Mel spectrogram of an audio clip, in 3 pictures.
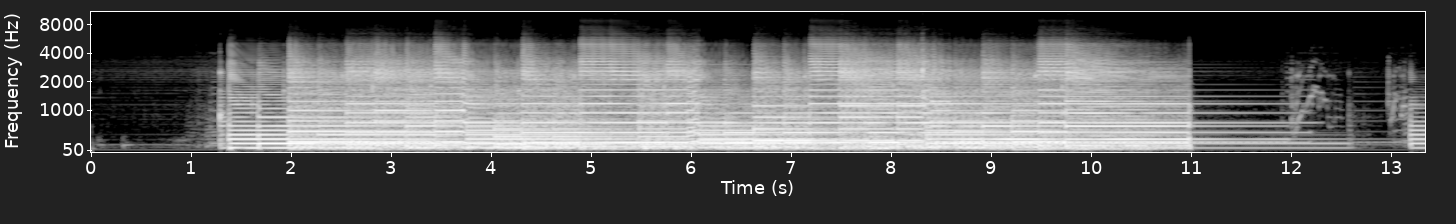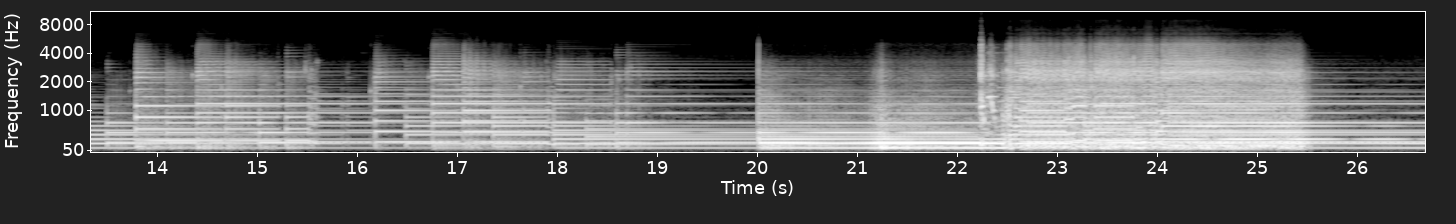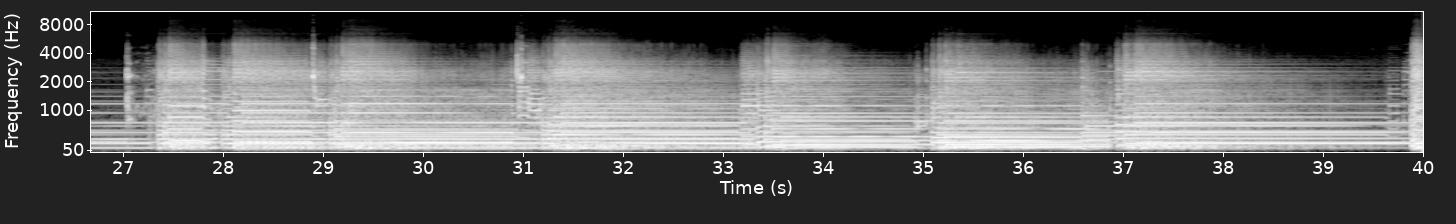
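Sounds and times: electric guitar chords ringing: 1.2s - 40.0s.

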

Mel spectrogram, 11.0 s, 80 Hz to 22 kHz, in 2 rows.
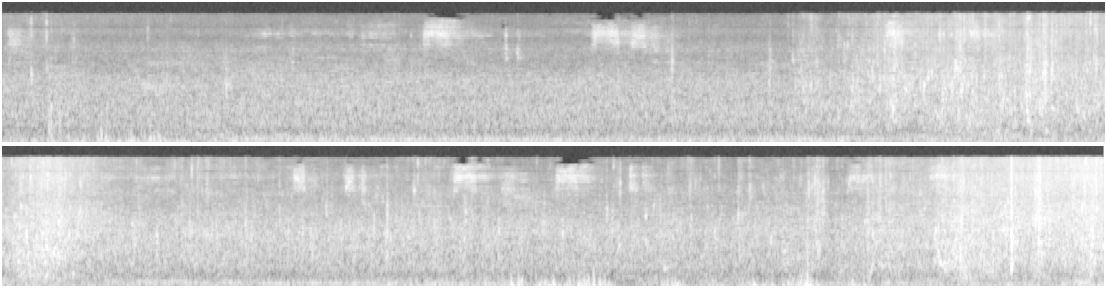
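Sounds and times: wind rumble on microphone: 0.0s - 2.8s, 3.9s - 11.0s
pool water sloshing and splashing: 3.7s - 11.0s.

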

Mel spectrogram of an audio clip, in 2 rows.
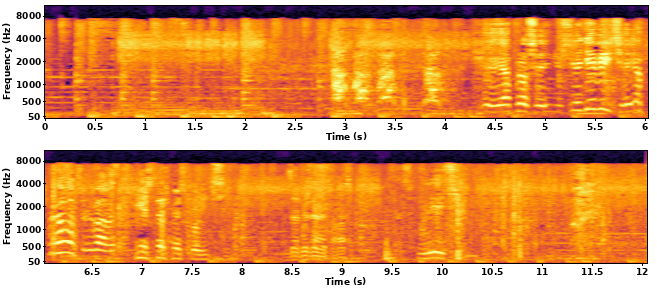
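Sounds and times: dog barking: 2.8s - 4.2s.

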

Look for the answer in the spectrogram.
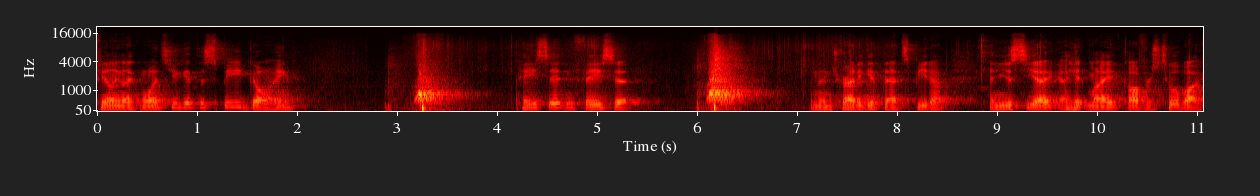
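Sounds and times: rubber band swishing: 2.9s - 4.2s, 6.0s - 7.3s.

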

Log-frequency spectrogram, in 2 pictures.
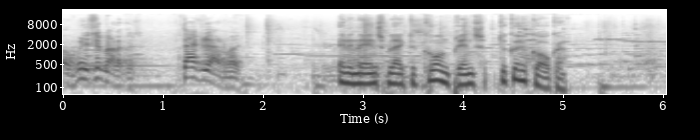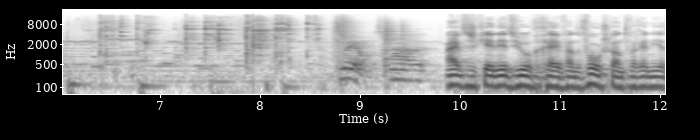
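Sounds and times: man speaking: 2.7s - 5.1s, 8.8s - 12.0s
glass bowl and utensils clinking: 2.9s - 9.5s.

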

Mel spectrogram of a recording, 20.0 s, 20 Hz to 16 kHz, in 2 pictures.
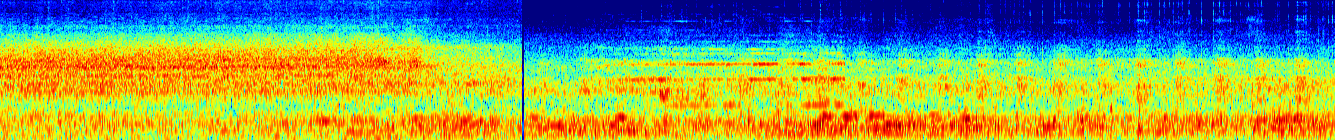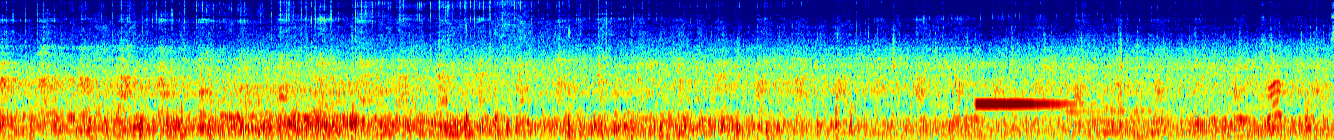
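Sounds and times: model train rumble and clatter: 0.0s - 20.0s
chatter of many people: 0.3s - 20.0s.

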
